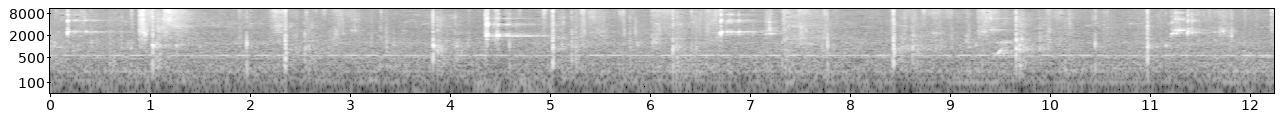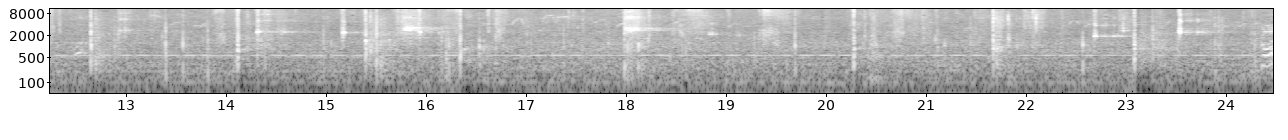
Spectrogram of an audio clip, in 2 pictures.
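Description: Tennis balls are struck by rackets in a long rally, with sharp pops back and forth.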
